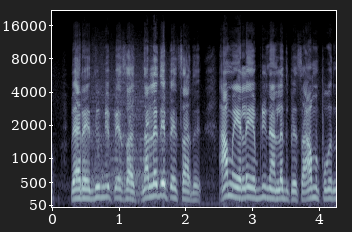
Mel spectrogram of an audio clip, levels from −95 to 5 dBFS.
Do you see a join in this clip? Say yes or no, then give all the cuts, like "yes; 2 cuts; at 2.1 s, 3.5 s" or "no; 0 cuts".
no; 0 cuts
